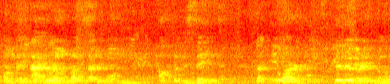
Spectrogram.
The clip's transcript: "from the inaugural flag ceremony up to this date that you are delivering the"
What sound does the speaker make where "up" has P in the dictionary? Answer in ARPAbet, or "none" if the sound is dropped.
F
